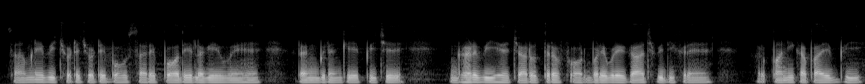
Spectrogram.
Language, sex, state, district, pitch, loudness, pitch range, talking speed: Hindi, male, Bihar, Araria, 100 Hz, -22 LUFS, 100-105 Hz, 185 wpm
